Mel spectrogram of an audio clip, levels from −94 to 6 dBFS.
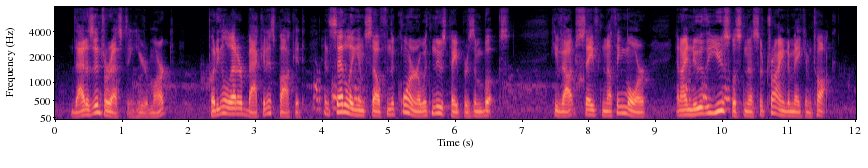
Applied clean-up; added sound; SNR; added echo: none; Bird; 19 dB; none.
